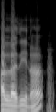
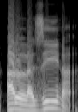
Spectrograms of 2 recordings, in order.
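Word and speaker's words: الَّذِينَ: Kemudian hati-hati pada lafal alladzina, jangan sampai kita membacanya zina misalkan allazina. Nah, ini kurang tepat atau salah. Kenapa? Karena dia merubah huruf antara huruf zal diganti dengan huruf zai.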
